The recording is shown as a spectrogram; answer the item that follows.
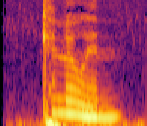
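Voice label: "canoeing", English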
